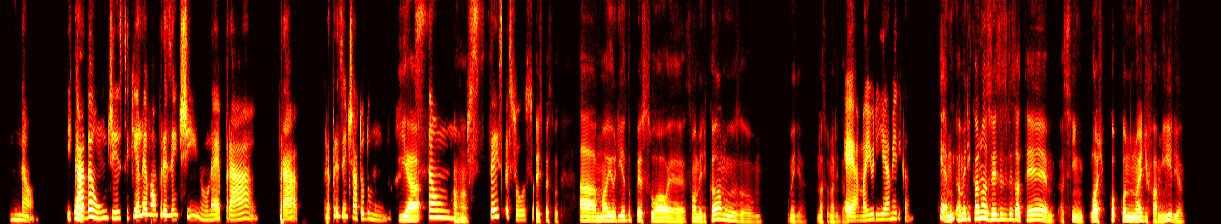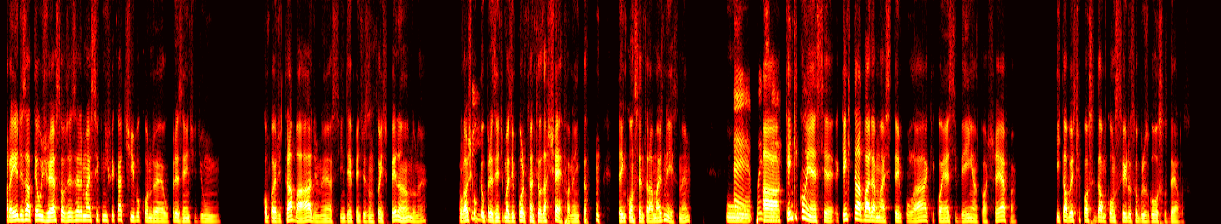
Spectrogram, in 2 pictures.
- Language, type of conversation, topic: Portuguese, advice, Como posso encontrar presentes significativos para pessoas diferentes?
- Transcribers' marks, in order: chuckle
